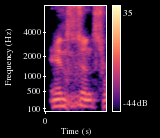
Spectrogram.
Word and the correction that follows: Anstis: Hey, that's not how you say it. What? – Ant King. What is it? What is his name again? – Anstis. – His name is Anstis, and then he fought things.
